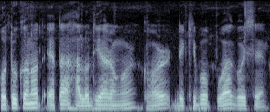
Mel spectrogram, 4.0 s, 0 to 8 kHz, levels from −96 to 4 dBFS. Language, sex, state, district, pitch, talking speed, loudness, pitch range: Assamese, male, Assam, Sonitpur, 100 Hz, 135 wpm, -18 LUFS, 95-115 Hz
